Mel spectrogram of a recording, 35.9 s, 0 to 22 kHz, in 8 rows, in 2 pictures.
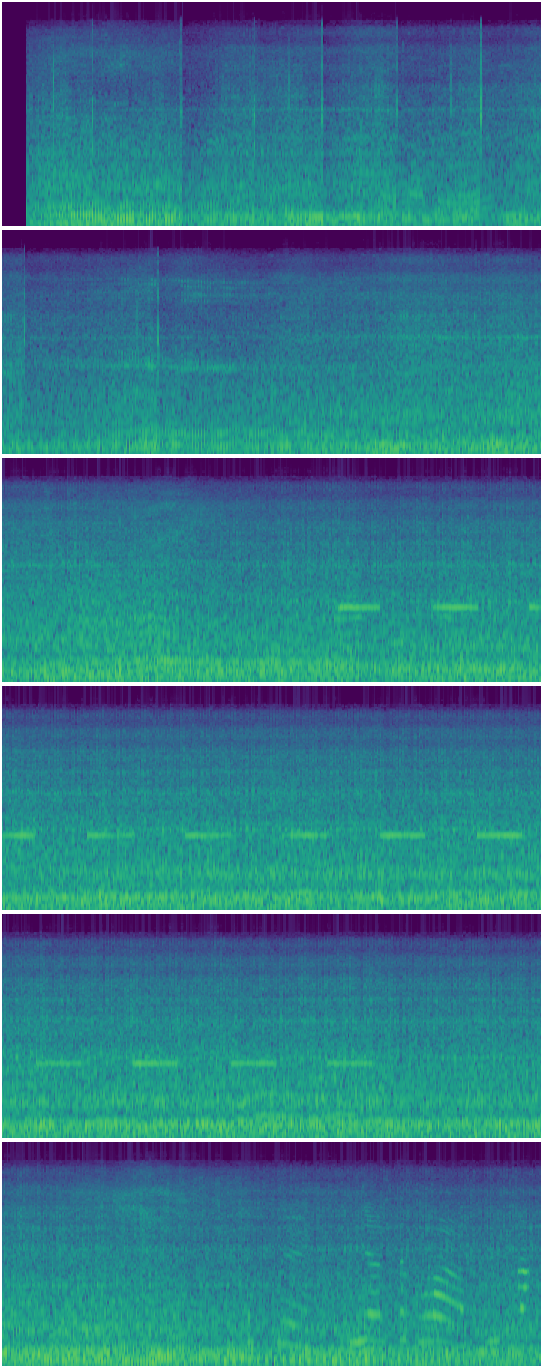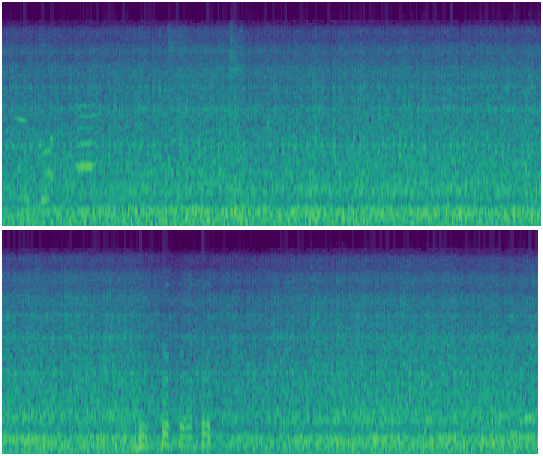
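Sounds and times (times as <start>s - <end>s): diesel engine running: 0.2s - 35.9s
reversing alarm beeping: 11.8s - 21.3s.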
